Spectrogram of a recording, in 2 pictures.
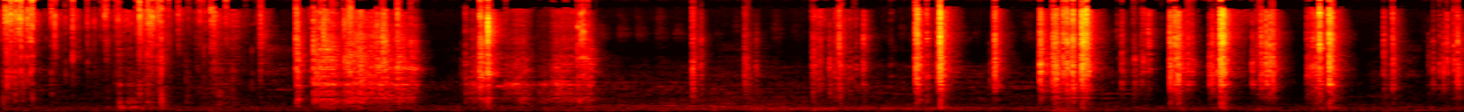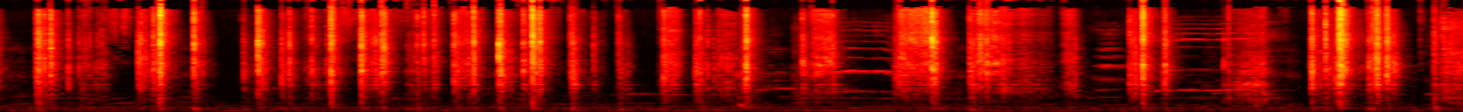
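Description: Small clear plastic drill containers and their snap lids clicking and clattering on a table as round resin diamond-painting drills are poured into them and shaken. A denser rattle of pouring drills comes about three seconds in.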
